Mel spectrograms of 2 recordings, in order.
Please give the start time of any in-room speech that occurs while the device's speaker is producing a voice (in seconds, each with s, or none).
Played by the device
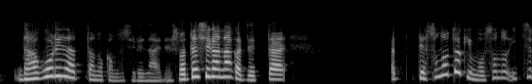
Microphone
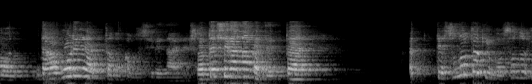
none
